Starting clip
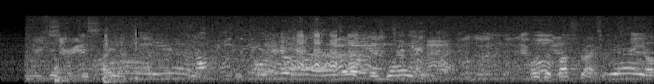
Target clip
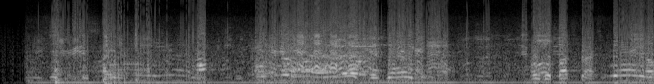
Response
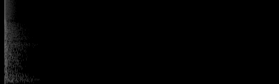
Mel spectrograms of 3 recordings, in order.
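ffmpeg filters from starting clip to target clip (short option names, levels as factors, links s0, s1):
-filter_complex "[0:a]asplit=2[s0][s1];[1:a]atrim=start_sample=2205[s2];[s1][s2]afir=irnorm=-1:irlink=0,volume=0.141[s3];[s0][s3]amix=inputs=2:normalize=0,acrusher=bits=4:dc=4:mix=0:aa=0.000001,afreqshift=-86,volume=0.668"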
